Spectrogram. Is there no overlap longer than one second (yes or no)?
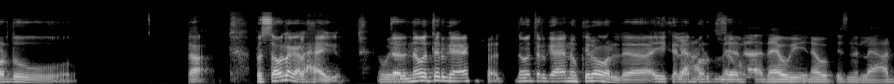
no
